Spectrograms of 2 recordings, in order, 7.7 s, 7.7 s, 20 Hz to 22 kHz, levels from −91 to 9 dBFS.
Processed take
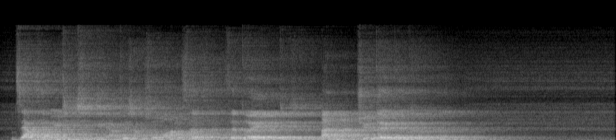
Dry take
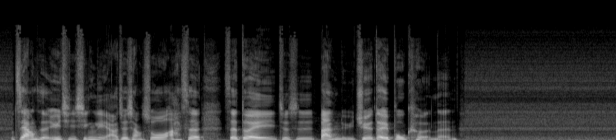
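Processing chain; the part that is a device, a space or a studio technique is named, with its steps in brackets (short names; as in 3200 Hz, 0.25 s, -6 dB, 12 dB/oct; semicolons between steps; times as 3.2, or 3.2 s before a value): cave (echo 0.239 s -8.5 dB; reverb RT60 2.9 s, pre-delay 11 ms, DRR -4.5 dB); gain -3 dB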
